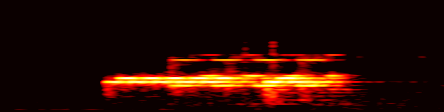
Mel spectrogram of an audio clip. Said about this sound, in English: I think the phone is ringing.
